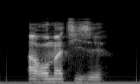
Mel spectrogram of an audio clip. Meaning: to aromatize / aromatise
- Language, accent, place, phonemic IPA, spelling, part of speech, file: French, France, Lyon, /a.ʁɔ.ma.ti.ze/, aromatiser, verb, LL-Q150 (fra)-aromatiser.wav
